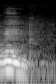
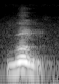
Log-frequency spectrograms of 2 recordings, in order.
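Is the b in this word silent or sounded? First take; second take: sounded; silent. First: The b is sounded at the end. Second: The b is silent at the end. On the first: The speaker calls it wrong. "It's not womb" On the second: The speaker calls it right. "Your womb"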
